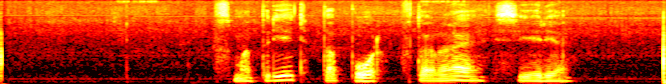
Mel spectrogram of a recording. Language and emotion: Russian, neutral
